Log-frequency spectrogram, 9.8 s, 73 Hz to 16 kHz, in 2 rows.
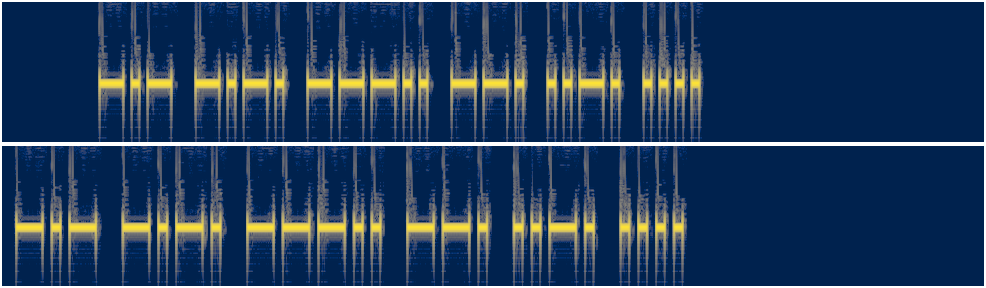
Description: Morse code, heard as a keyed tone, about 29 wpm, 700 Hz. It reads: KC8GFH KC8GFH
